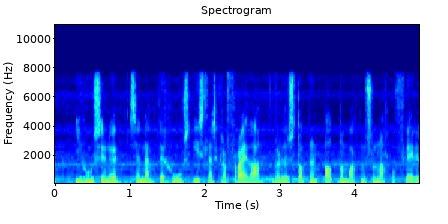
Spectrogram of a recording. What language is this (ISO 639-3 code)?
isl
